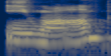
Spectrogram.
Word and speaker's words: EWAB: the first nonprofit is called ewab which is spelled e wab and stands for encouraging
